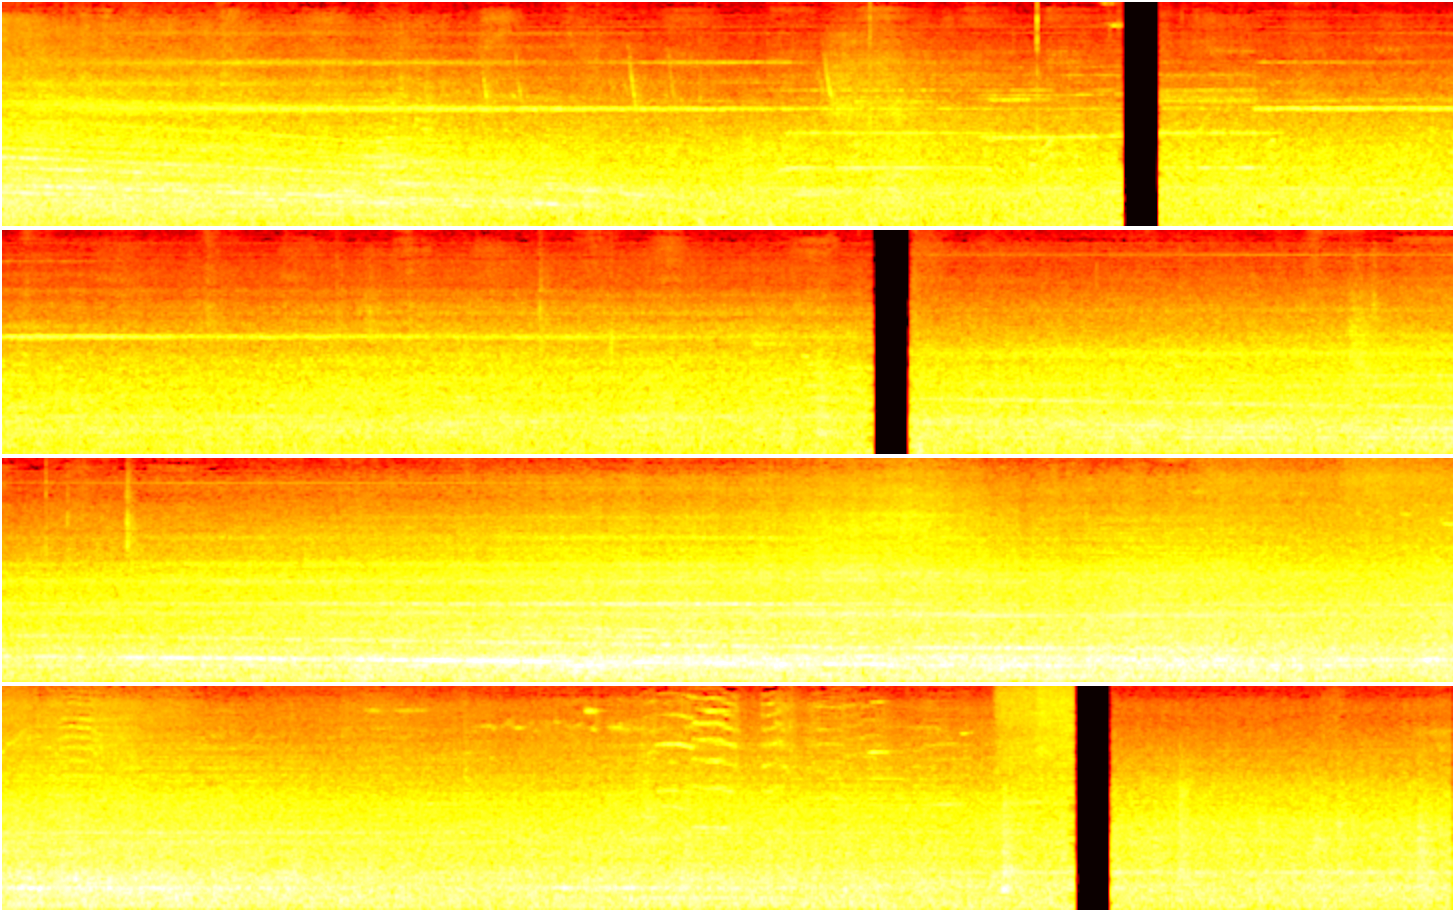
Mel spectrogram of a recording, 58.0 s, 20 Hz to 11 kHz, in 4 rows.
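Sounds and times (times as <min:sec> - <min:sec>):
train wheel squeals: 0:01.2 - 0:18.3, 0:42.6 - 0:44.6, 0:47.2 - 0:54.2.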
